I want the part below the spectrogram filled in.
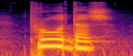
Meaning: sale (exchange of goods or services for currency or credit)
- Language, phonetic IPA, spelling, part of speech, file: Ukrainian, [ˈprɔdɐʒ], продаж, noun, Uk-продаж.ogg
